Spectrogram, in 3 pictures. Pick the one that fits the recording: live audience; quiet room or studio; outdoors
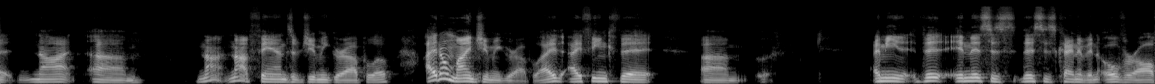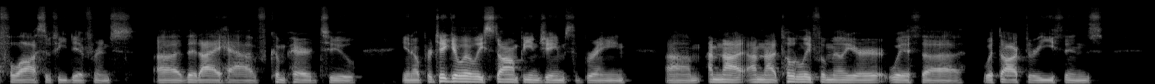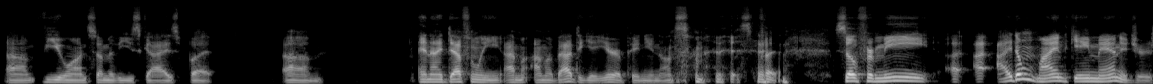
quiet room or studio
